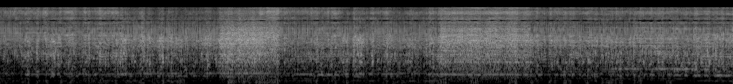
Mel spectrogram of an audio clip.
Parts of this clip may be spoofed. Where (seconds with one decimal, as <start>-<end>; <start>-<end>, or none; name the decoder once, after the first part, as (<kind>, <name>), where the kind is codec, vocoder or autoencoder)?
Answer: 0.0-2.2 (vocoder, BigVGAN v2); 2.8-4.4; 5.3-7.3

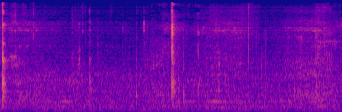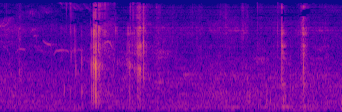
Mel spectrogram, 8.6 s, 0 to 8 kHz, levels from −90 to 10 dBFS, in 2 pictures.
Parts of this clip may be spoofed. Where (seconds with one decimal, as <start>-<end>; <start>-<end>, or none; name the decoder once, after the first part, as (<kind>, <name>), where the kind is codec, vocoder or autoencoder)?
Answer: 0.0-1.9 (codec, DAC); 2.5-4.1; 5.7-8.6

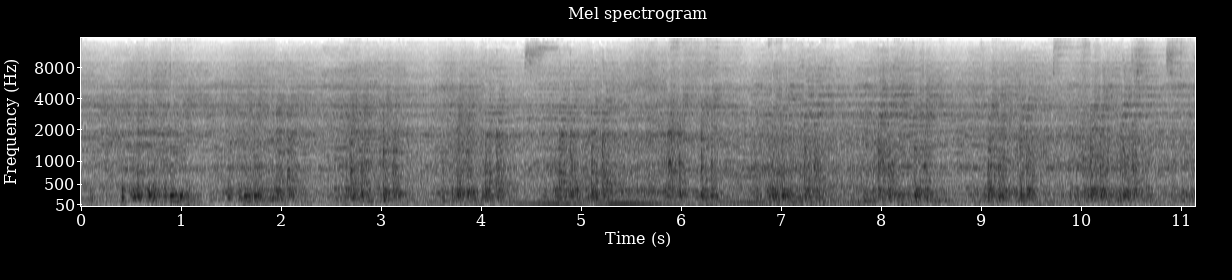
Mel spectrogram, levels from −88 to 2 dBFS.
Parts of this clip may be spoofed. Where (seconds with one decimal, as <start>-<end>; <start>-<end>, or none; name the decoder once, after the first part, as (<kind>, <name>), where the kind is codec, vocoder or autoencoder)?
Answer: 0.0-4.0 (codec, SNAC); 5.7-6.7; 8.2-9.4

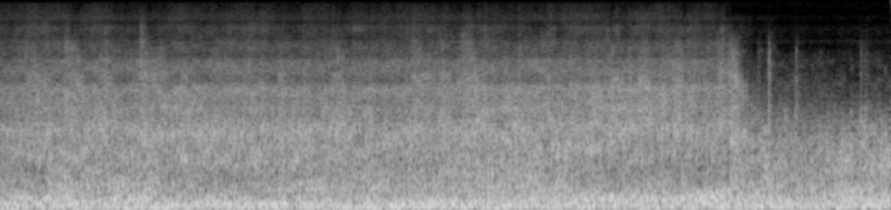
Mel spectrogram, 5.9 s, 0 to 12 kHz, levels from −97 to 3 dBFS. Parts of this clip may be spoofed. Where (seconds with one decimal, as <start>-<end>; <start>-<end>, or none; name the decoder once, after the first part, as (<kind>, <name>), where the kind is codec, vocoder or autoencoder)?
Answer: 0.0-5.9 (codec, HILCodec)

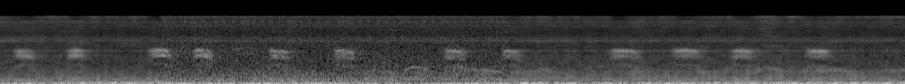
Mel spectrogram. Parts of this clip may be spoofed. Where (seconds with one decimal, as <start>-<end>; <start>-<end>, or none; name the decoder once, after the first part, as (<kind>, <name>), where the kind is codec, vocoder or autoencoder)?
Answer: 0.0-1.6 (vocoder, Vocos); 5.1-9.1

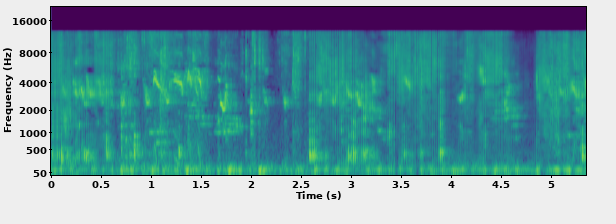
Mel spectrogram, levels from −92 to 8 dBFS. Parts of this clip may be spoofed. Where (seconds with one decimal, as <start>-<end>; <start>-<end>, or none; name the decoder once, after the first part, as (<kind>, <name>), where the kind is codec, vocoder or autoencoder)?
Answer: 0.0-0.6 (vocoder, BigVGAN v2); 2.6-5.4

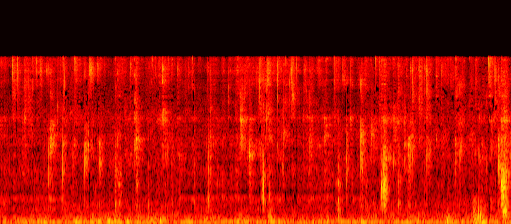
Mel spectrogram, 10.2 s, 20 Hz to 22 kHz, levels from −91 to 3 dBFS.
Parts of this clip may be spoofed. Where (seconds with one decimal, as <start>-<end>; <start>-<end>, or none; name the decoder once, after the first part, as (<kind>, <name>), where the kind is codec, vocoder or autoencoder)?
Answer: 0.0-1.3 (codec, SNAC); 3.6-7.3

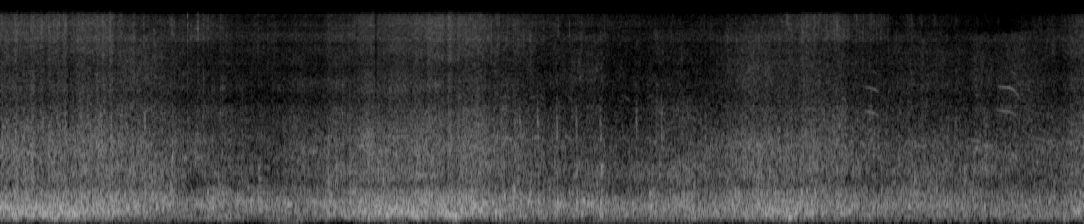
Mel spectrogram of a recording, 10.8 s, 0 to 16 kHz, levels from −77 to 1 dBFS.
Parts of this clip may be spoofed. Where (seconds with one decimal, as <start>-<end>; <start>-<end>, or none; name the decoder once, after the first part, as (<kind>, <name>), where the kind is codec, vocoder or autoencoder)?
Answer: 1.8-4.6 (codec, SNAC)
